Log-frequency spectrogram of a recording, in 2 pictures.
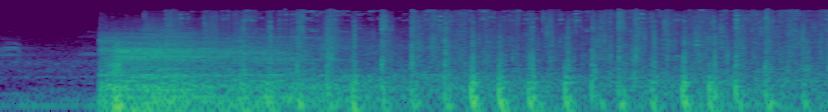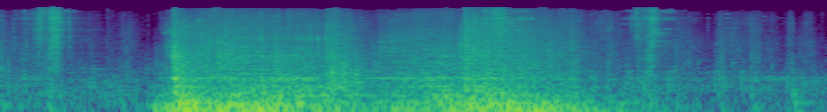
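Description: Heavy footsteps thud on a stone floor.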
